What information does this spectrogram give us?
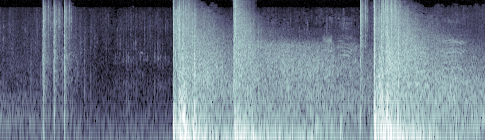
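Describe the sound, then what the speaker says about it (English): High-explosive artillery fire in Call to Arms Gate's early WWII Eastern Front mod: a few faint small pops, then three loud booming blasts, each trailing into a long rumbling roar. "Now let's make sure we fire HE there."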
